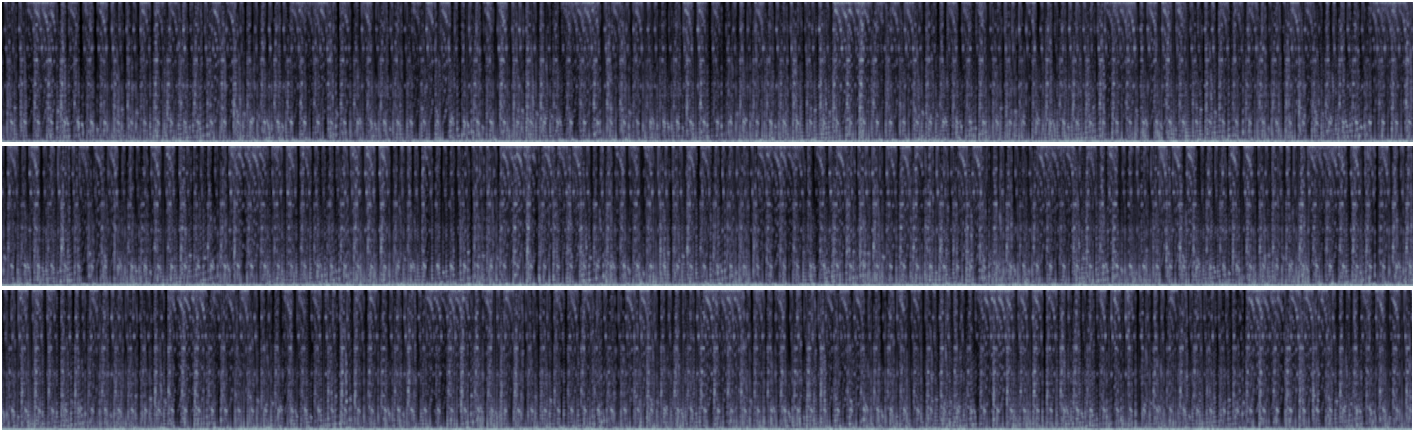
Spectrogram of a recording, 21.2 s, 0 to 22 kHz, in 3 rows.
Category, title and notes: Sound effects > Electronic / Design
RGS-Random Glitch Sound 10-Glitch Amniotic Fluid
It was retouched from a fail zaag kick that I made with 3xOsc , Waveshaper and ZL EQ. I just stretch and ring mod it so lot to see what will happen, then I get this sound. Processed with Vocodex and multiple Fracture.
